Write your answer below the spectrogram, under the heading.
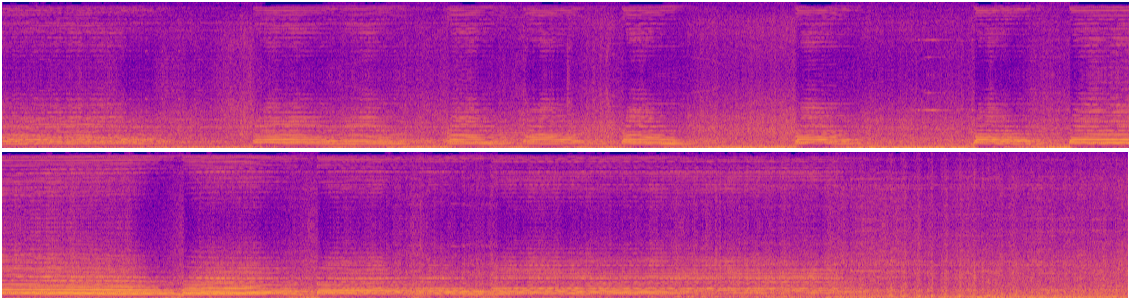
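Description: Norfolk Southern diesel locomotive's horn sounding a series of blasts as the intermodal train approaches, then one long blast whose pitch drops as the locomotive passes. After the horn stops, near the end, the train's wheels clatter and rumble on the rails as trailer-laden flatcars roll by.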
